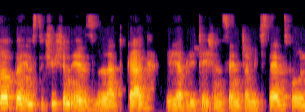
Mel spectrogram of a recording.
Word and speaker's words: LADGAC: So let's hear how you pronounce it and what they stand for. And the name of the institution is LA gag rehabilitation center which stands for limpopo anti-drugs anti-gangsterism and anti-rime.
